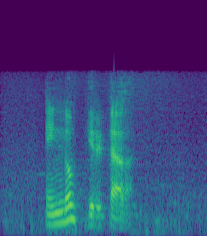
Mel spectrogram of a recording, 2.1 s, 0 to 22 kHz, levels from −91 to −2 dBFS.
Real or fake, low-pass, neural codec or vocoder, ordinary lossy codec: fake; 7.2 kHz; codec, 16 kHz, 0.5 kbps, X-Codec, HuBERT features, trained on balanced general audio; AAC, 64 kbps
